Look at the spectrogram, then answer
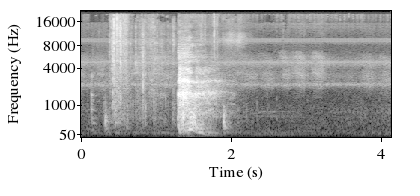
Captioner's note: Deputy sighs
